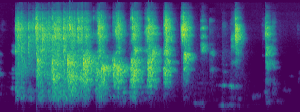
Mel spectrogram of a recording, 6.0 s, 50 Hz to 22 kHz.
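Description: Schoolchildren in a Grade 5 primary school classroom clap their hands, a loud, close burst of many hands that breaks into scattered, uneven claps before stopping.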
